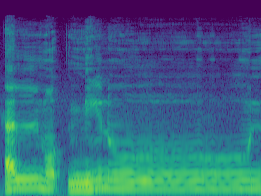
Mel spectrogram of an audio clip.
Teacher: اضم الشفاء الى الامام جيدا واضع راس اللسان في المنطقه اللحميه اسفل الثنايا السفلى وارفع قصر اللسان حتى لا تصير عندي غنه فيها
